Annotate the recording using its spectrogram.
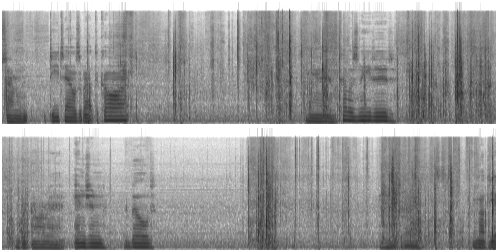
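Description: Paper sheets rustle and crinkle as pages are turned.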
